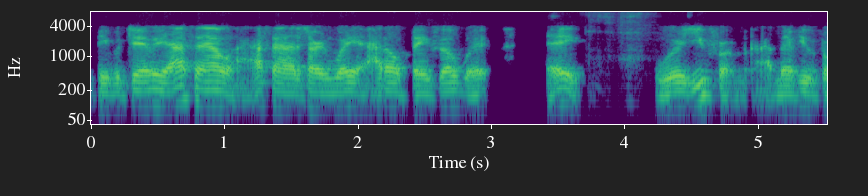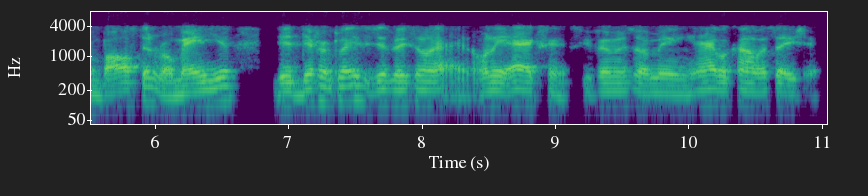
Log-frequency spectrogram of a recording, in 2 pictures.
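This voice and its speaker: Deep-voiced man lecturing over a tinny line. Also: fairly even intonation, fairly quick, husky. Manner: preachy, repeats "you feel me". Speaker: podcast co-host. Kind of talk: casual advice monologue. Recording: tinny phone-like audio.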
